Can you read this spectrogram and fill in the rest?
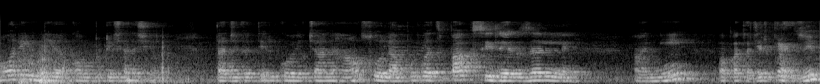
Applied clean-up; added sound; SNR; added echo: none; Thunder / Rain; 10 dB; reverberation time 0.9 s.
